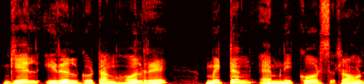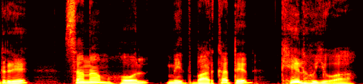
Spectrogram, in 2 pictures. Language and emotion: Santali, neutral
